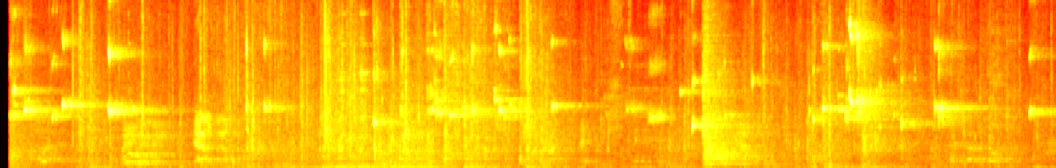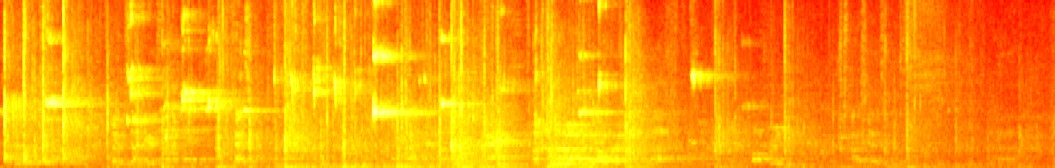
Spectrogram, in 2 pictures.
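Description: Pickup-style basketball game on a hardwood gym floor: sneakers squeaking in many short high chirps, the ball bouncing, and players' indistinct shouts.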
